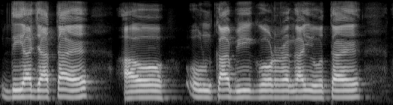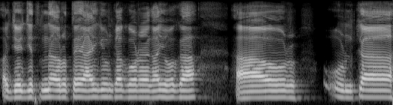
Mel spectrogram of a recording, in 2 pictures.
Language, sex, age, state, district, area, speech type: Hindi, male, 45-60, Uttar Pradesh, Ghazipur, rural, spontaneous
